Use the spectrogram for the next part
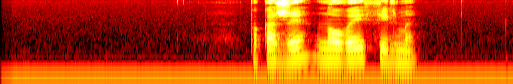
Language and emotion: Russian, neutral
